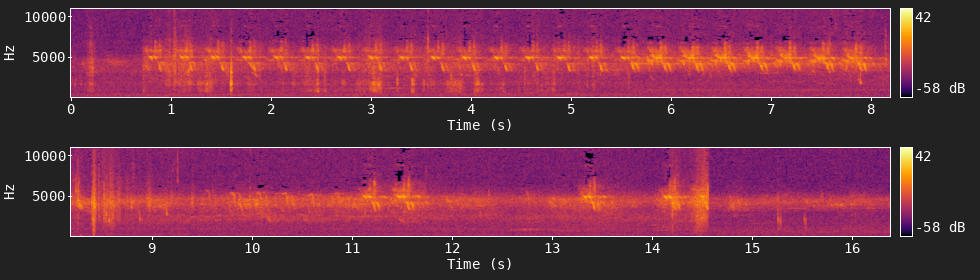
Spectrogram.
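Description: A bird giving a fast run of short high chirps, about five a second, for the first several seconds, then only occasional chirps, over a low outdoor background; a sharp click a little past the middle.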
